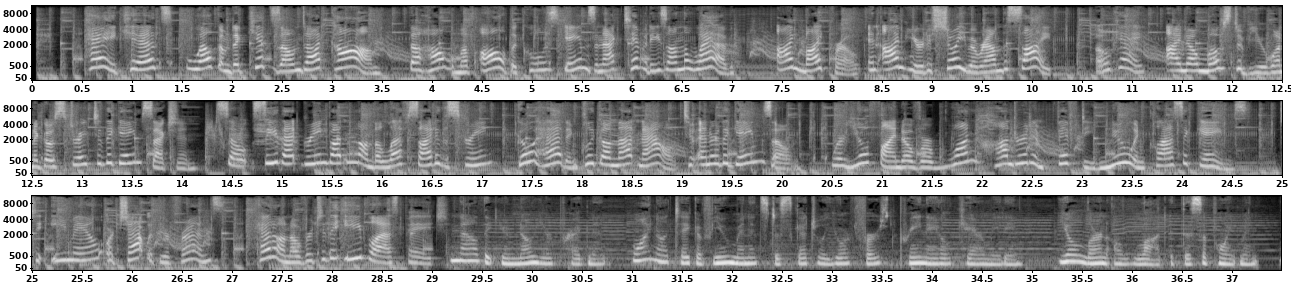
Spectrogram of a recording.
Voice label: Narrative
